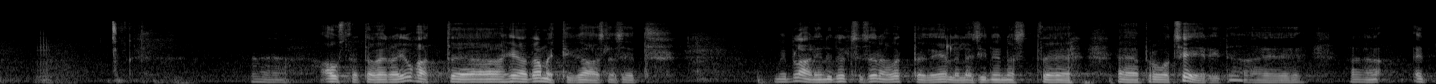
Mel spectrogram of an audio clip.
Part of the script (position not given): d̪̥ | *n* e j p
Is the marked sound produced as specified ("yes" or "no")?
no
